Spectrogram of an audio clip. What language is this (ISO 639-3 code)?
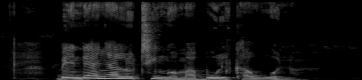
luo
